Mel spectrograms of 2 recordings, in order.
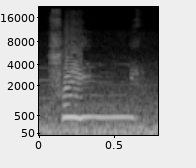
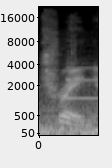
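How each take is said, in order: First: The word is said in a happy, cheery way. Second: The word is said flatly, without cheer. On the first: The speaker calls it right. "make it sound happy and cheery" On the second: The speaker calls it wrong. "I can't say like tring"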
